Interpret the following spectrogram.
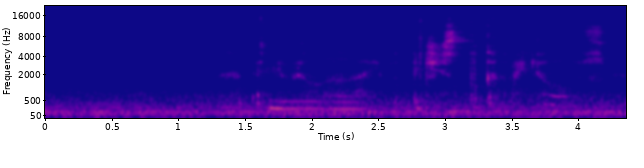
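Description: A girl whispering quietly to herself, with a short hummed "mm" about halfway through and a few soft whispered sounds near the end.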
